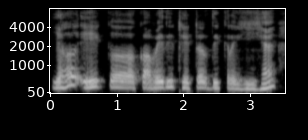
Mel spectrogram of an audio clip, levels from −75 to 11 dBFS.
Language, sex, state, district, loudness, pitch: Hindi, female, Karnataka, Bangalore, -17 LUFS, 175 Hz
